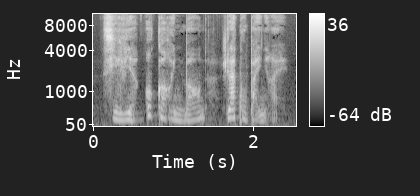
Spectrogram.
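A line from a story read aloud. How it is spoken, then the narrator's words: Plain. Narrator (French): dit-il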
